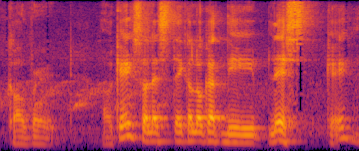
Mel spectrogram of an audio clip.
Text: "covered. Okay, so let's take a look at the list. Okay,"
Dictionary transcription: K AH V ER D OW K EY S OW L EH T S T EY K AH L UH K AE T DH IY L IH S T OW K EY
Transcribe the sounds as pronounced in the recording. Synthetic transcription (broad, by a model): K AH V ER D OW K EY S OW L EH T S T EY K AH L UH K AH T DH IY L IH S T OW K EY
